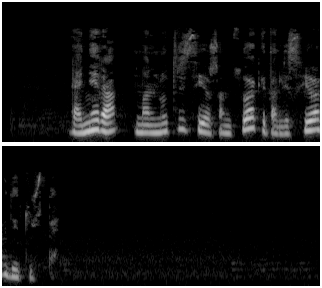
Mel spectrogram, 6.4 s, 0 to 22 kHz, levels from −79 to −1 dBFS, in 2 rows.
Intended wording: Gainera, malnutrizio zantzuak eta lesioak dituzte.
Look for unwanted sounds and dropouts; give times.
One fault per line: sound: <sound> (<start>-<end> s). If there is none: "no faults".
no faults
